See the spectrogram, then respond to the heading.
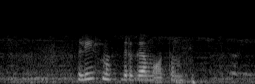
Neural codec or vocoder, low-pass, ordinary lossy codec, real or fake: none; 7.2 kHz; Opus, 32 kbps; real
